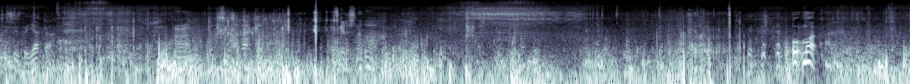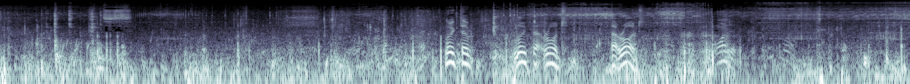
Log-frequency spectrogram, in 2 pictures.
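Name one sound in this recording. Wind buffets the microphone on open water.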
